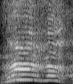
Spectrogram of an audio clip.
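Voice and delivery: high, loud "ah" laugh; short imitated burst of glee; mock cackle. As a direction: act out a gleeful outburst. Mock reaction he says he never had.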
